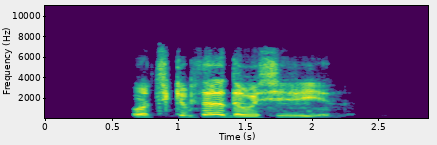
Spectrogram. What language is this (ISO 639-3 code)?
kab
